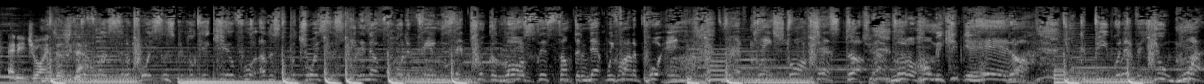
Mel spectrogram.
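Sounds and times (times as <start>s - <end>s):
rapping over a beat: 0.0s - 12.0s
deep sliding bass notes: 0.5s - 2.9s.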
